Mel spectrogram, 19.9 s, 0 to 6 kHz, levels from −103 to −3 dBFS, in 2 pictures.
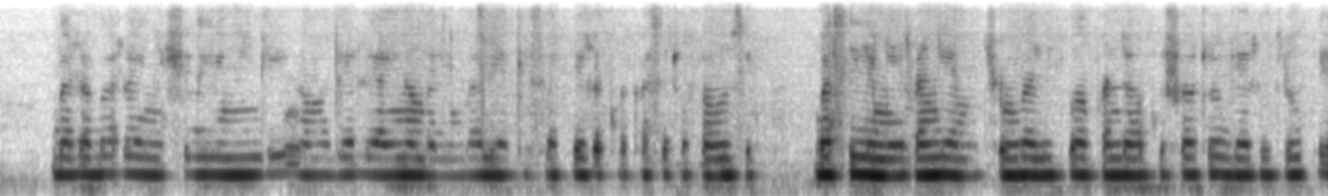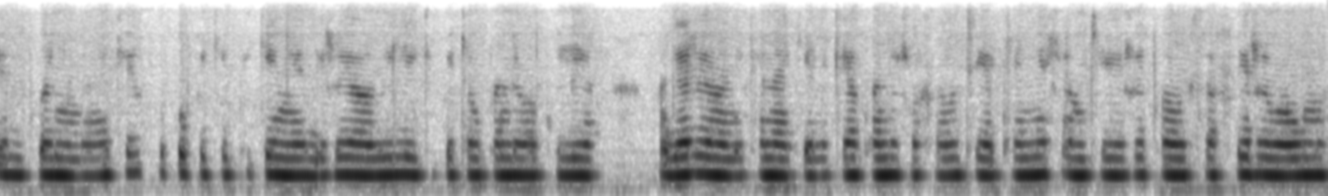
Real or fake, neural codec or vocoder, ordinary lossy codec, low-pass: fake; codec, 44.1 kHz, 7.8 kbps, DAC; Opus, 24 kbps; 5.4 kHz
